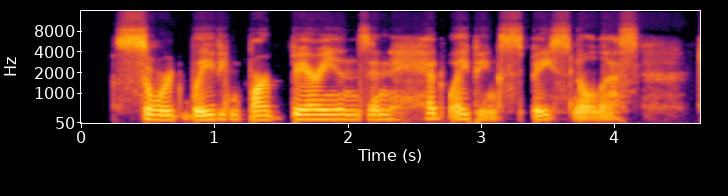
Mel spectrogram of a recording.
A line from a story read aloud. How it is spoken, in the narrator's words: Thomas grumbled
